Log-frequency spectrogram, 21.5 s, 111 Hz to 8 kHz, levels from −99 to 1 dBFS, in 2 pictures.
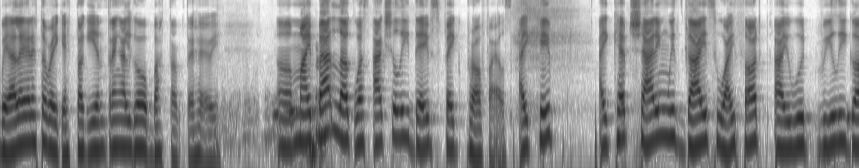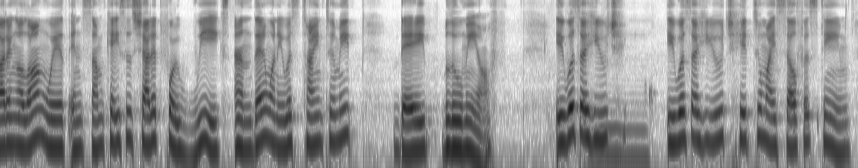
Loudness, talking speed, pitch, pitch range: -23 LUFS, 150 wpm, 195 Hz, 180-220 Hz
